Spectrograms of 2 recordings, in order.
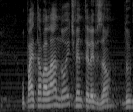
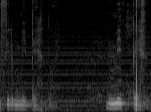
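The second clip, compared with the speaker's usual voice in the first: tender apology; 5 semitones lower, slower than usual. Retold or imitated.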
